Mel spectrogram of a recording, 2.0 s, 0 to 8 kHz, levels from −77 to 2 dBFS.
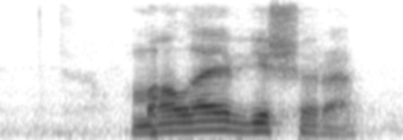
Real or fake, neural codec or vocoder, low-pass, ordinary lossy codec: fake; codec, 16 kHz, 0.8 kbps, ZipCodec; 7.2 kHz; Opus, 24 kbps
